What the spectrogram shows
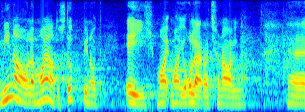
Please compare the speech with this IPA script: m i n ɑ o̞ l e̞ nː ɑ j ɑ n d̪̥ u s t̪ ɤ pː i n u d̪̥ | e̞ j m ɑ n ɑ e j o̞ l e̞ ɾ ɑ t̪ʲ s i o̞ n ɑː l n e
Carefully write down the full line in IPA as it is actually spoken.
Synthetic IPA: m i n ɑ o̞ l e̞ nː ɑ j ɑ n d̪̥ u s t̪ ɤ pː i n u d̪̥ | e̞ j m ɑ m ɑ e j o̞ l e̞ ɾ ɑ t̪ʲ s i o̞ n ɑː l n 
